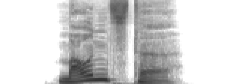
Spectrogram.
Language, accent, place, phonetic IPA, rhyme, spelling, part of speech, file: German, Germany, Berlin, [ˈmaʊ̯nt͡stə], -aʊ̯nt͡stə, maunzte, verb, De-maunzte.ogg
- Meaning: first/third-person singular preterite of maunzen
